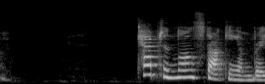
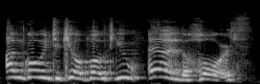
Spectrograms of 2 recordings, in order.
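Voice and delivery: villain's yell, held back in volume; threatening yell; 2 semitones higher than usual. A narrator's reading. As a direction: threaten in a put-on bully voice. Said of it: "he yelled".

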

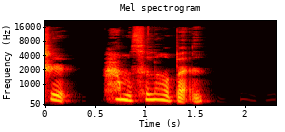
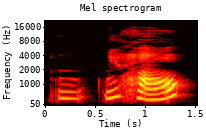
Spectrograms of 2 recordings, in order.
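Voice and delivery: unsure guess; 6 semitones higher, 4 dB louder, much slower than usual. A narrator's reading. Peipei guesses again.

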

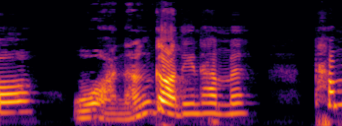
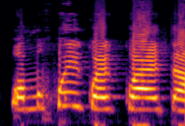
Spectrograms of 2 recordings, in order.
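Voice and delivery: put-on high, quick children's voice; kids promising; 6 semitones higher, 5 dB louder, faster than usual. A narrator's reading. Scolded Ling kids answer Fox, childlike promise. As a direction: pipe up like obedient children.

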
